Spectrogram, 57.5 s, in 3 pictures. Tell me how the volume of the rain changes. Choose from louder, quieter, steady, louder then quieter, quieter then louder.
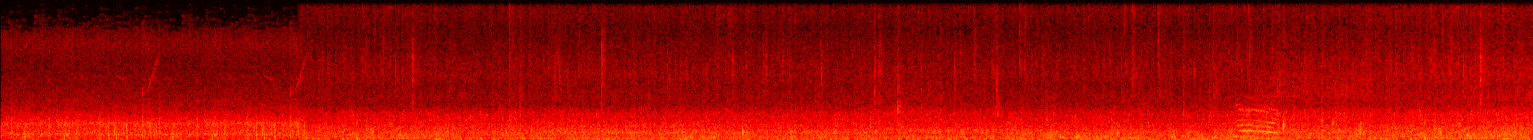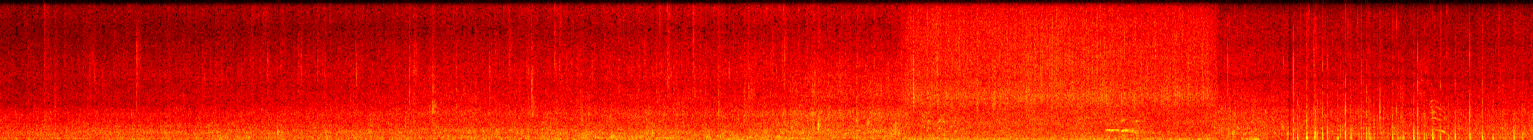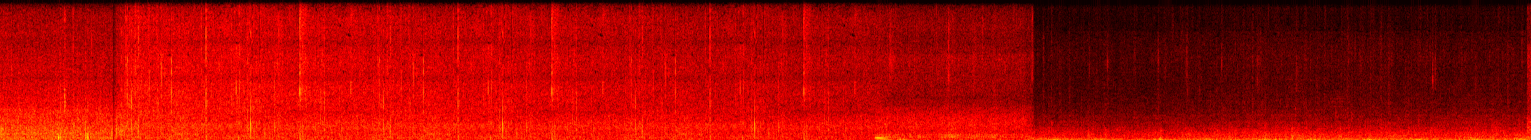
louder then quieter.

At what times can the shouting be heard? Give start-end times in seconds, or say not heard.
15.3-16.1, 36.9-37.3.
